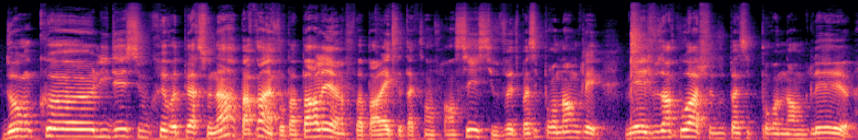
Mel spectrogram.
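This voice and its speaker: A man's voice: on the high side, a little fast, few pauses, bright, forceful tone, roomy sound, a little hiss or hum. A man from the south of France with a southern French accent, rambling sarcastically in a casual monologue to camera. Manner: sarcastic, rambling, jumps into mock voices. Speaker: vlogger.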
